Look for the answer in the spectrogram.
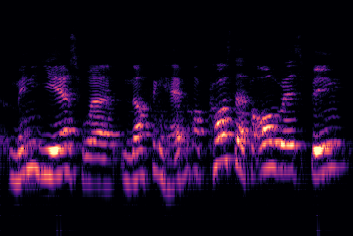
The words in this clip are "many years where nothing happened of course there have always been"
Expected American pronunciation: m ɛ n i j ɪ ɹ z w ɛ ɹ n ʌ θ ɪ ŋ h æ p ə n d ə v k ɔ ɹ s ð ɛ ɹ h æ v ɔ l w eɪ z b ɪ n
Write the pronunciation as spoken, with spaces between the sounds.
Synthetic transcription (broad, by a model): m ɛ n i j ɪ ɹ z w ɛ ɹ n ʌ θ ɪ ŋ h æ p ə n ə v k ɔ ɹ s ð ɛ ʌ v ɔ l w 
